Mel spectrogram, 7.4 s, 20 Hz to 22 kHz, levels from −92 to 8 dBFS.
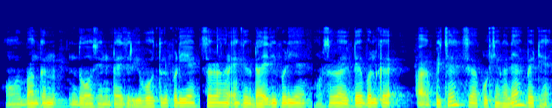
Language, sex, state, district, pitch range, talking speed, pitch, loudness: Marwari, male, Rajasthan, Nagaur, 100-115 Hz, 210 wpm, 110 Hz, -31 LUFS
